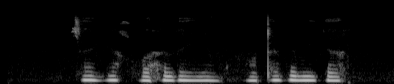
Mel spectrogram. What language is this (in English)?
Pashto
